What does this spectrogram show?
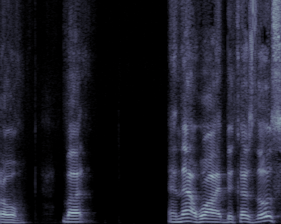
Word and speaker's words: Om: So it's pronounced Om, actually, not Om.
